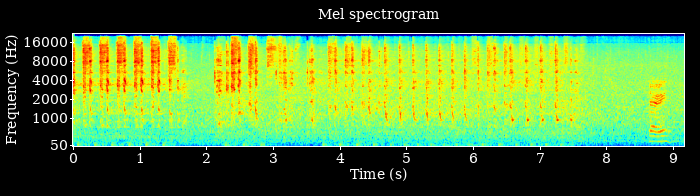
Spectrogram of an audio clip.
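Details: Yamaha ATV on jump box, fuel valve on reserve: steady rapid starter whirring with rhythmic cranking pulses but engine never catches; no-start, owner suspects fuel not reaching the carb.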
